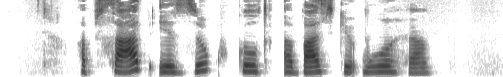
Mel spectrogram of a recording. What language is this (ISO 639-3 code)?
abk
